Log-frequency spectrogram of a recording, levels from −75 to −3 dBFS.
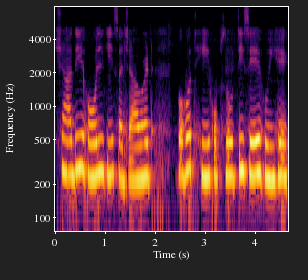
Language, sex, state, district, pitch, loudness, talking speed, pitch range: Hindi, female, Madhya Pradesh, Bhopal, 240 Hz, -14 LUFS, 130 wpm, 230-255 Hz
